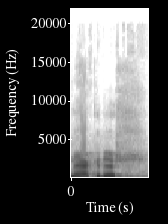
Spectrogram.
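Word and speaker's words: Natchitoches: and yeah it was in nakadish louisiana does it doesn't sound like how it's spelled yeah but yeah i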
